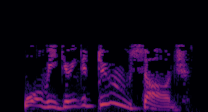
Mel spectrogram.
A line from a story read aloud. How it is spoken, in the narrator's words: wailed Colon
